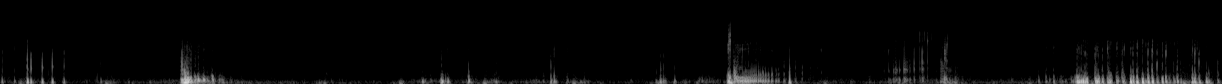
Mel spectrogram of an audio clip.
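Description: Loud low gurgling and rumbling from the belly in irregular bursts, ordinary stomach growling on an empty stomach.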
